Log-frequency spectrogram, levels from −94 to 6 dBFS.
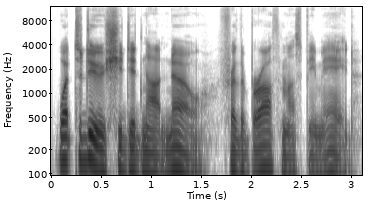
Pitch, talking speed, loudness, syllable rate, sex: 95 Hz, 250 wpm, -19 LUFS, 4.5 syllables/s, male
